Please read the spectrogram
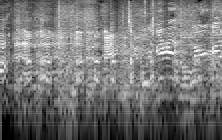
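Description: Several voices talking over one another, indistinct chatter in a busy restaurant dining room.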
